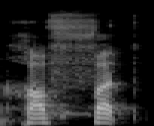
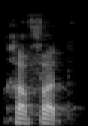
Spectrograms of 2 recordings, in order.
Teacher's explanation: So we have stayed on the Fa for half a second. Khaffat. This is not Khafat. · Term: Tashdeed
